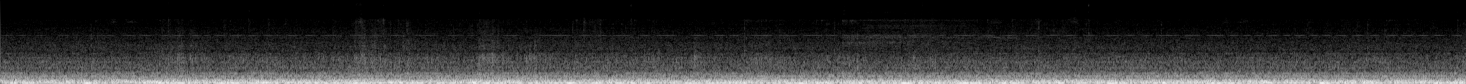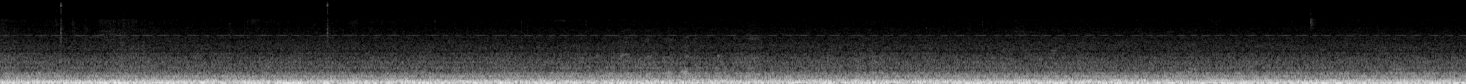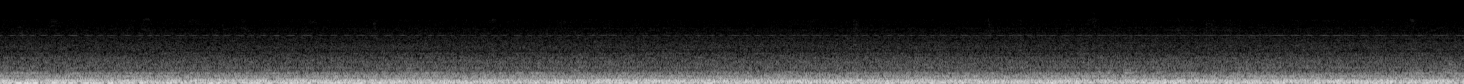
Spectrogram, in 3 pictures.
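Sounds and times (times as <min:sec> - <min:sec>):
airplane cabin engine rumble: 0:00.0 - 0:43.9
faint constant hum: 0:00.0 - 0:43.9.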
